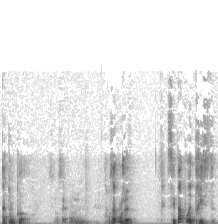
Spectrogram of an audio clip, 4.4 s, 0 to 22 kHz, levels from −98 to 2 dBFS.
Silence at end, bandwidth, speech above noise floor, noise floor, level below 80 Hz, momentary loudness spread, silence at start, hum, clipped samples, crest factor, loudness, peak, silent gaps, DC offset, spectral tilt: 0.05 s; 15 kHz; 27 dB; -57 dBFS; -64 dBFS; 20 LU; 0.05 s; none; under 0.1%; 20 dB; -30 LUFS; -12 dBFS; none; under 0.1%; -5.5 dB/octave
